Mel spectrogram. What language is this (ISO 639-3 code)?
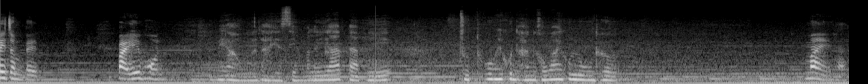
tha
